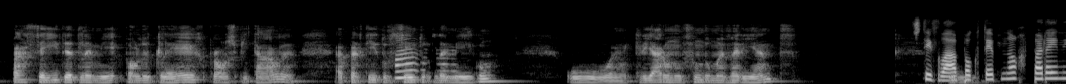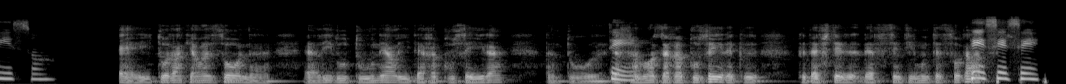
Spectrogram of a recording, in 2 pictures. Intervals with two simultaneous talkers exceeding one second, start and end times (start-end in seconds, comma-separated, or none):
none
